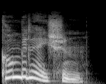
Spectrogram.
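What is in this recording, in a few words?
"combination", British English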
